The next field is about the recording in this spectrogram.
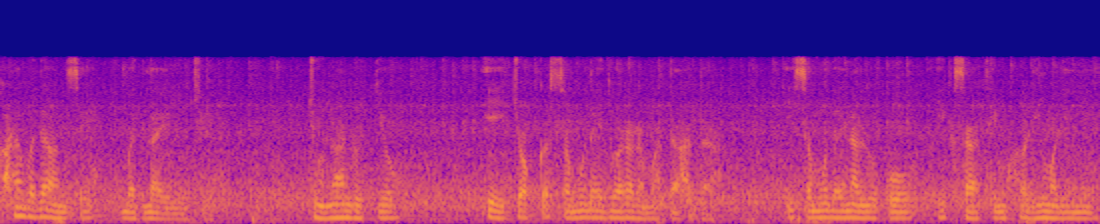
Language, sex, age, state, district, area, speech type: Gujarati, male, 30-45, Gujarat, Anand, rural, spontaneous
